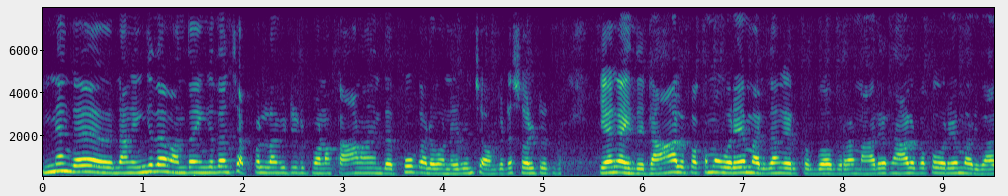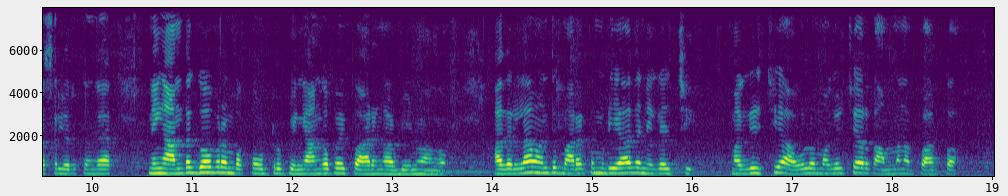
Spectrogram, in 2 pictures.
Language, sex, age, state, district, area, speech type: Tamil, female, 60+, Tamil Nadu, Mayiladuthurai, rural, spontaneous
